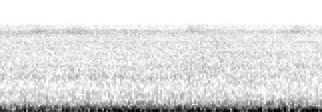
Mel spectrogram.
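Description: Steady low outdoor rumble with nothing else standing out.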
